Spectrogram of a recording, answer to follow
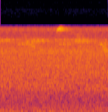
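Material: Nothing is struck.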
